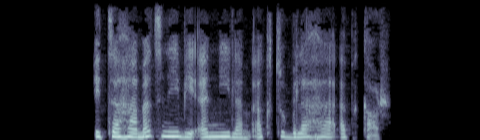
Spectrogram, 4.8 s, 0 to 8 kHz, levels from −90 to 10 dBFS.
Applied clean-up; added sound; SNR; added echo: none; none; none; none.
